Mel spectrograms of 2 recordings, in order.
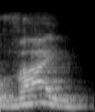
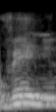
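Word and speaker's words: Veyne: E, e tem um, o livro do, do Paul Vine, que, Paul Vane, né, que fala é como se escreve a história, né?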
